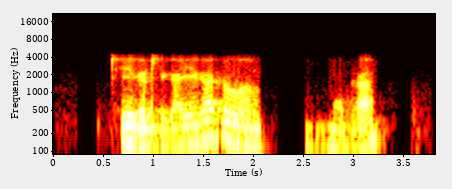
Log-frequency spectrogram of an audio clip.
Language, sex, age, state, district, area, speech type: Hindi, male, 45-60, Uttar Pradesh, Varanasi, urban, conversation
